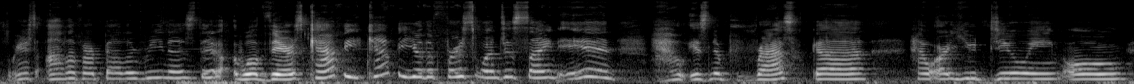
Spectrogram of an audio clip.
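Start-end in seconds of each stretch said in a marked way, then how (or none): none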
